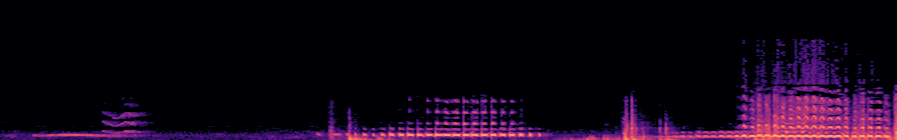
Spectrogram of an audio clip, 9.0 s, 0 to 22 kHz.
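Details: Tawny owls, male and female, calling at the nest box on a January 2014 evening; a short hoot, then a long quavering tremolo hoot, knocks and scuffles, and a louder wavering hoot overlaid with a sharp rising shriek.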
